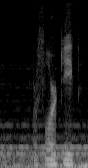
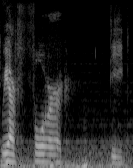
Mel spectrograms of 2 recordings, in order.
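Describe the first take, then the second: First: It is said in an extra deep voice. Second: It is said in a normal voice.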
